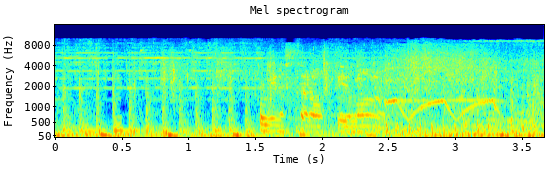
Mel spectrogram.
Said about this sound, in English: We're going to set off the alarm.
